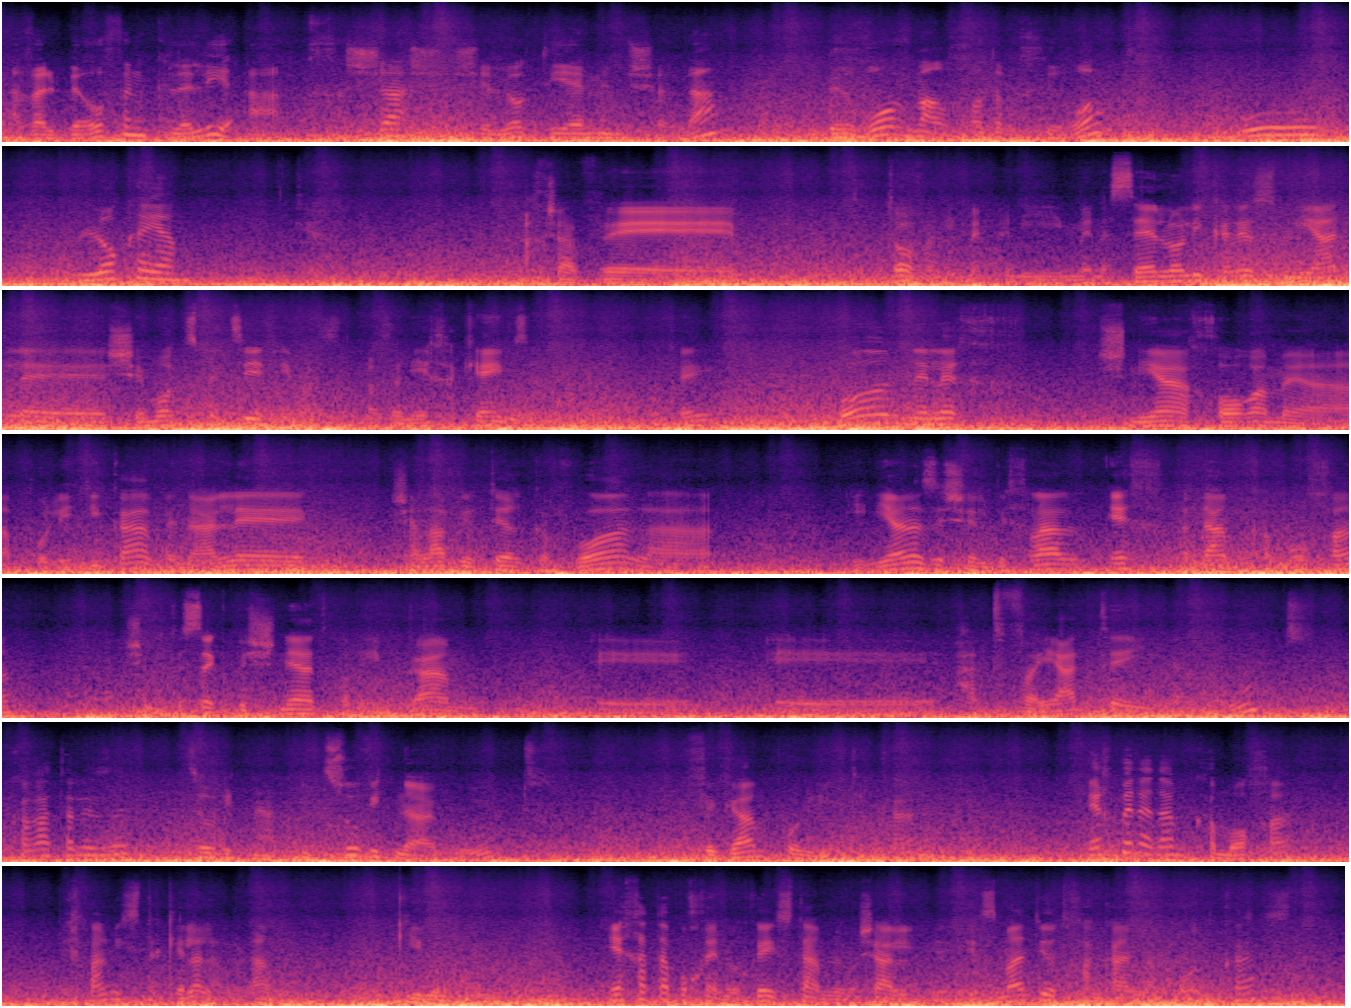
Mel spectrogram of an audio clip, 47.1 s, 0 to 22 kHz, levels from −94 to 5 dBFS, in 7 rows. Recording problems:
wind noise on the microphone; heavy; 3 dB below the speech

